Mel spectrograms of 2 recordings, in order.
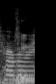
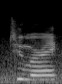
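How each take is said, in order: First: The first syllable sounds like 'term'. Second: The first syllable sounds like 'tumor'. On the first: This is the speaker's own American pronunciation. "so I would pronounce this" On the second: This is how Australians pronounce it. "in Australia, they would pronounce it as turmeric, like you have a tumor"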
